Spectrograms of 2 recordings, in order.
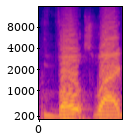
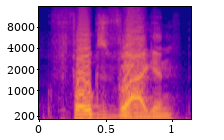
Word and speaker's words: Volkswagen: and the vows too they don't pronounce V's I don't like V's like that anyway though cuz like Volkswagen is actually Volkswagen I saw you uh folks vagon I saw um Tik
